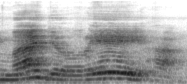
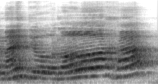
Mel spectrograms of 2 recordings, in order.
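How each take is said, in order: First: The vowel after r leans toward e. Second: The vowel after r is an open a. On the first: The speaker calls it right. "tapi majreha" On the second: The speaker calls it wrong. "bukan majraha"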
